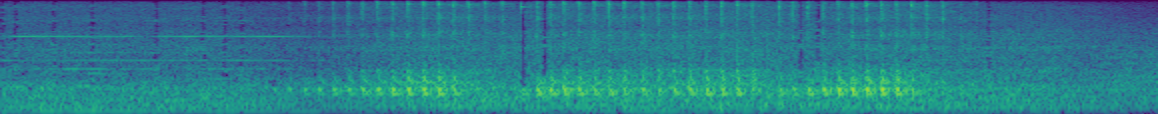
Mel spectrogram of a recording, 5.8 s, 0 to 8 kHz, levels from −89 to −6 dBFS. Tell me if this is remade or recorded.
recorded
